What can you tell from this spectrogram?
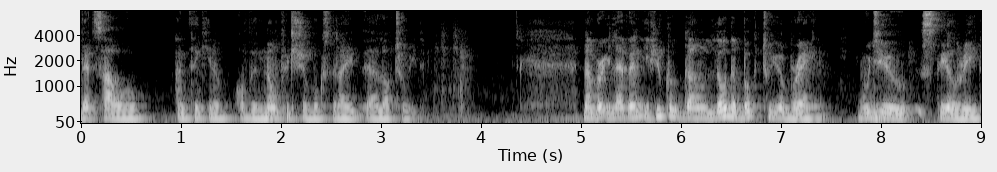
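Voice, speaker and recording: A somewhat breathy, dark, mellow voice with an Italian accent, moderate in pace, with ordinary pitch variation and long, frequent pauses. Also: man, medium pitch for a man. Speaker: book vlogger. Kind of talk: casual monologue answering tag questions. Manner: halting, many fillers and restarts.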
